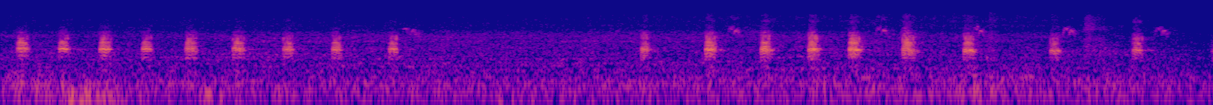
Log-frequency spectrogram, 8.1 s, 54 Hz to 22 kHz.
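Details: Red-throated loon (diver) calling on an August evening at 60°N: short, nasal quacking notes in quick runs of about three per second, with a brief pause between two bouts.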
